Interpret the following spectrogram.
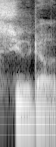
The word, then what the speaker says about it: sudo: that you wrote on the BSD is absolutely pronounced pseudo then cuz you wrote it cuz I wrote it.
